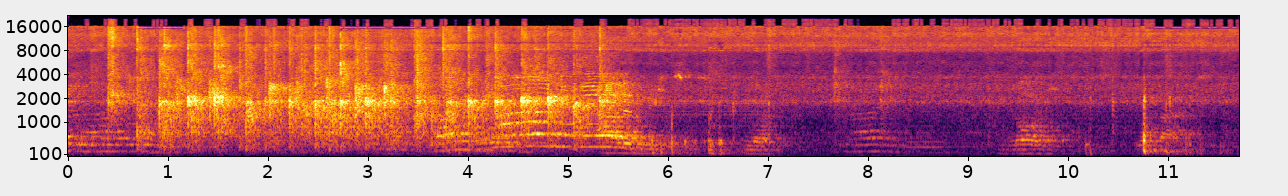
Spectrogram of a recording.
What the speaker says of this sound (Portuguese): As palmas mais alegres do Senhor.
